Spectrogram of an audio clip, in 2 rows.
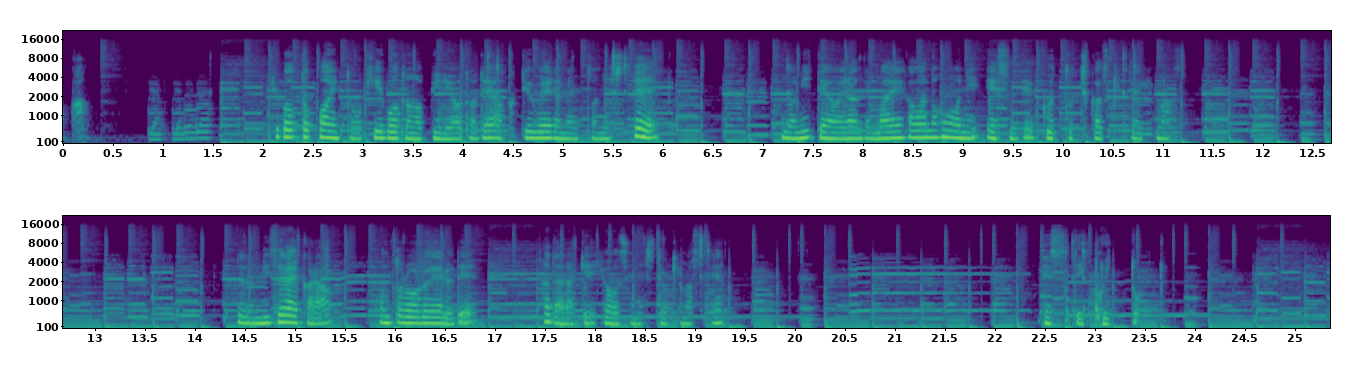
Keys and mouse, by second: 0.5 shift+middle click, 0.9 middle click, 1.5 click, 4.8 middle click, 5.5 shift+click, 6.1 middle click, 6.7 click, 7.1 shift+click, 8.6 s, 11.0 middle click, 12.7 click, 13.6 alt+z, 13.9 middle click, 16.0 ctrl+l, 17.6 shift+h, 18.5 alt+z, 19.1 click, 20.1 shift+click, 20.4 middle click, 20.8 alt+z, 21.2 s, 23.1 middle click, 24.0 s, 24.5 shift+middle click, 24.7 middle click, 24.9 alt+z, 25.0 middle click, 25.3 click.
